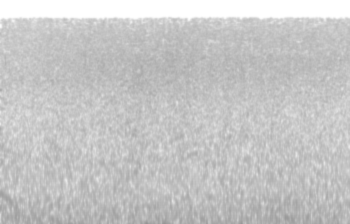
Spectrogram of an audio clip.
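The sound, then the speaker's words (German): Atlantic surf at Hossegor on the Bay of Biscay, where big breakers roll in: a steady, even wash of broad noise with no distinct crashes. It is soft and plays without voices. “Die Wellen sind hier noch höher als in Biarritz. Hier kommen die ganz großen Biscaya-Brecher rein.”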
